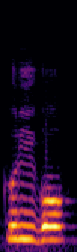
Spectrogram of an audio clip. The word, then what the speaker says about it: 끓이고: 저녁 반찬으로 찌개를 끓이고, 역시 리을 히읗에서 히읗은 탈락하고 리을은 연음되므로 끓이고. 맞죠?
